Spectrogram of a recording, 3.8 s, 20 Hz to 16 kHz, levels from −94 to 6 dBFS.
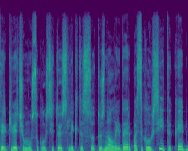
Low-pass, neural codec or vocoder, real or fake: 14.4 kHz; none; real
